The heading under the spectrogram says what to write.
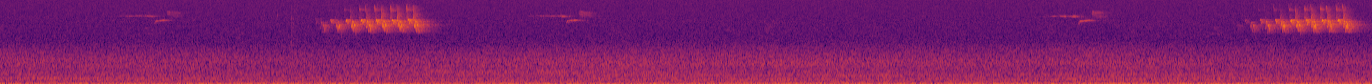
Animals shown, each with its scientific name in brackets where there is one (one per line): Ovenbird (Seiurus aurocapilla)
Black-throated Green Warbler (Setophaga virens)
